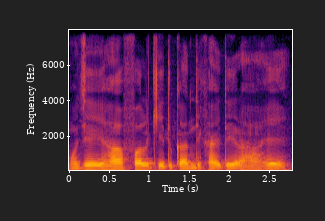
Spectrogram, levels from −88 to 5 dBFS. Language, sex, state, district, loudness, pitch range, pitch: Hindi, male, Arunachal Pradesh, Papum Pare, -15 LUFS, 105-120 Hz, 115 Hz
